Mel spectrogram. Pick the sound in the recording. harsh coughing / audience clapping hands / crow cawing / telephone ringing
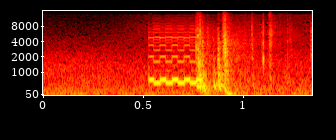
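telephone ringing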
